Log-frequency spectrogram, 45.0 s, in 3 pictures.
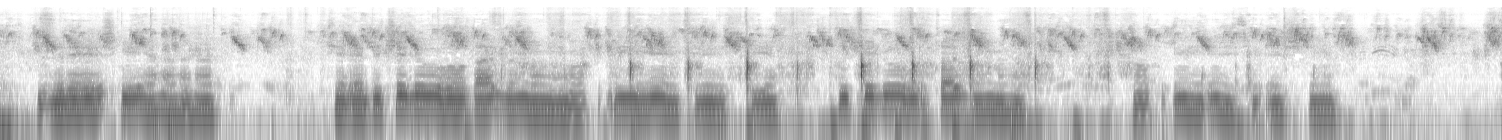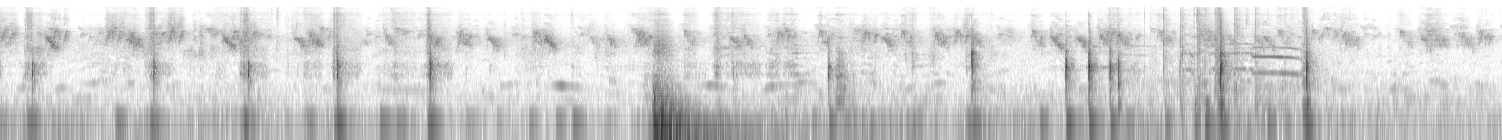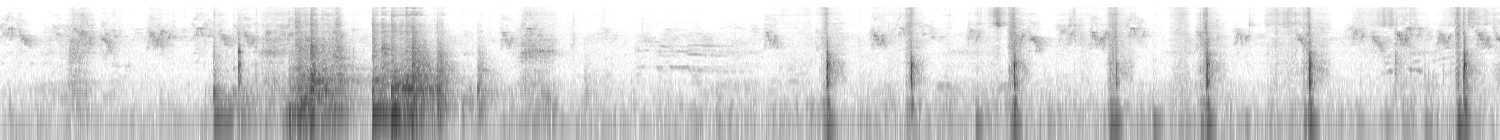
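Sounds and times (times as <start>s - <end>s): small birds chirping: 0.0s - 45.0s
low thud: 21.5s - 22.5s
sharp knocks: 21.5s - 22.6s.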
